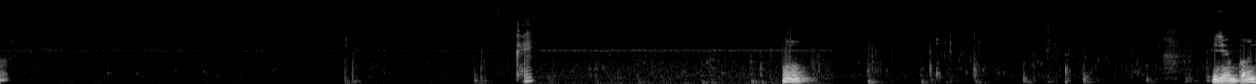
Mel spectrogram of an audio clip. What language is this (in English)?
Polish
